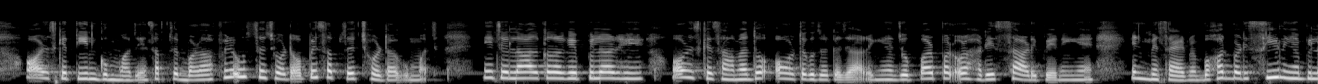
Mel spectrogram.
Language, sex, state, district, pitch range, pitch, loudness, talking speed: Hindi, female, Bihar, Lakhisarai, 225-285 Hz, 265 Hz, -14 LUFS, 205 wpm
